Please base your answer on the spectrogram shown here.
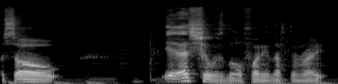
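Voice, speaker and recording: A young man from Philadelphia with a fairly low voice tells animated stories as a podcast host, cursing freely. Quiet music plays faintly underneath. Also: normal speed. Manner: animated storyteller, swears freely. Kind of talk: casual chat.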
